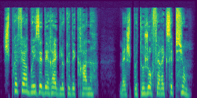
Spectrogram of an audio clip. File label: vo, fr-fr; rell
